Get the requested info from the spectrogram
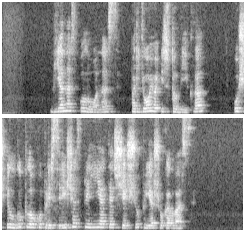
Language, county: Lithuanian, Vilnius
